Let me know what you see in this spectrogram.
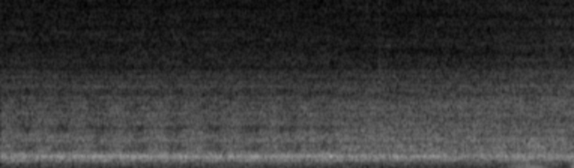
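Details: Mechanical insufflation-exsufflation with a Clearway cough assist machine via tracheostomy in a male patient recovering from a chest infection after complications of deep brain stimulation surgery: steady loud blowing airflow through a treatment cycle during airway clearance.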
